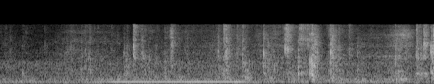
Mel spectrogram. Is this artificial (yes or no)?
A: no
